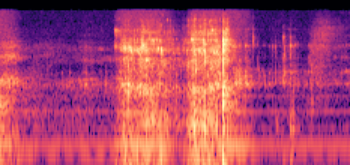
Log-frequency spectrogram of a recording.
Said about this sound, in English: I need another sip of my vodka.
